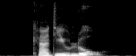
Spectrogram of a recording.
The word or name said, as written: kardiolog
